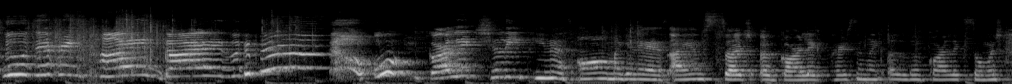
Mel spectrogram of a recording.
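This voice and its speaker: In an echoey room, a woman with a high-sitting voice reviews snacks at an unhurried pace for a casual vlog. Bubbly and gushing, she says "like" and "guys" constantly and slips in Spanish phrases.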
